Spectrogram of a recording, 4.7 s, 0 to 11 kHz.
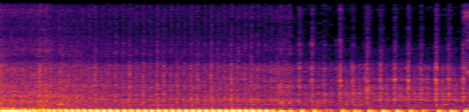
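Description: Gamma 200 motorcycle fitted with an Akrapovic carbon fiber muffler, rumbling loudly at idle up close, then breaking into a choppy, pulsing burble with rapid uneven exhaust pops in the last two seconds.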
